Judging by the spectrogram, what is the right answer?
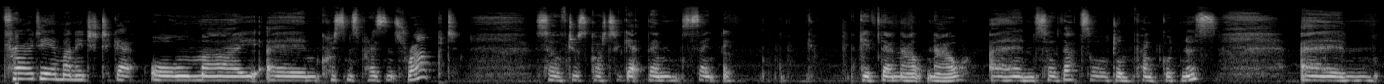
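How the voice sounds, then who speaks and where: A woman's voice: mid-range voice, steady tone, takes it slowly, dark tone, husky, rough recording. A woman, chatting casually to a desk webcam in her craft room at home, rambling with plenty of ums. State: bunged up with a cold, coughing. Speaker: craft vlogger. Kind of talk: casual chat to camera.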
